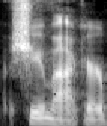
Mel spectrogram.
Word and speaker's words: Schumacher: And I feel he's probably right that if it wasn't for Schumacher putting him, did I say that right? – Yeah, you got it.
